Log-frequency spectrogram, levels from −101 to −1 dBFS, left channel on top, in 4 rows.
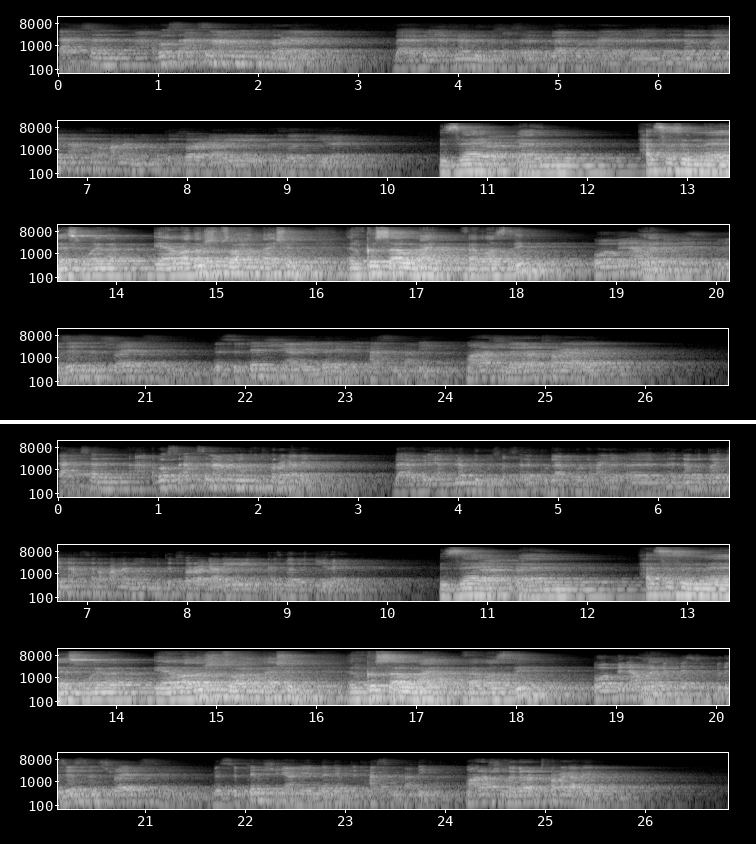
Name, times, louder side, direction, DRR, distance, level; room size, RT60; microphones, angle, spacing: voice 1, 0.0-2.5 3.3-9.6 10.9-11.4 18.8-23.9 24.2-25.5, right 2 dB, 60° right, -2 dB, 2.7 m, -35 dB
voice 2, 10.5-11.0 11.3-11.9 12.5-14.1 14.4-15.9 16.3-17.3 17.5-18.1 19.2-19.4, left 1 dB, 35° left, 0 dB, 2.0 m, -23 dB
22.0 x 13.5 x 4.0 m, 2.1 s
head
